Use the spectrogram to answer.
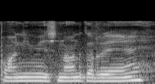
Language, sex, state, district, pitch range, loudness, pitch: Hindi, male, Uttar Pradesh, Shamli, 160-170 Hz, -10 LUFS, 165 Hz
